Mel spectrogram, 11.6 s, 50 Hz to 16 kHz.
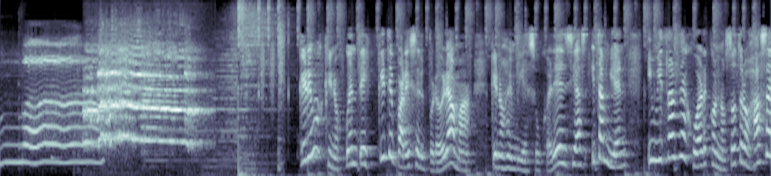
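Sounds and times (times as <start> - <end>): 
speech: 0.4 - 0.8, 4.9 - 11.5
rooster crowing: 1.2 - 3.6.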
